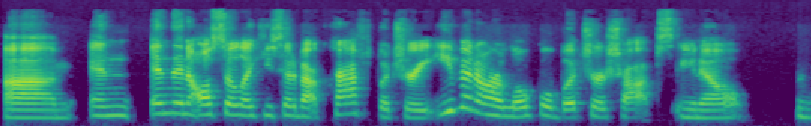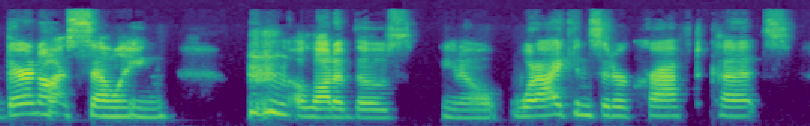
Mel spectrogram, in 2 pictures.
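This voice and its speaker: A woman from Oklahoma, a butcher, talking frankly as a podcast guest while losing her voice and clearing her throat. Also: medium pitch, moderate pace, fairly bright tone, dry recording. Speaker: butcher and mobile processor owner.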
